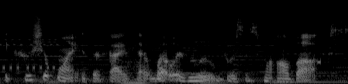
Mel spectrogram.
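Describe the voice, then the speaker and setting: Gravelly voice reading courtroom game dialogue. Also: mid-range voice, moderate pace. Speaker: player voicing a defense lawyer in a fan dub. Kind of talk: group game playthrough, acting out dialogue lines. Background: game music.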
